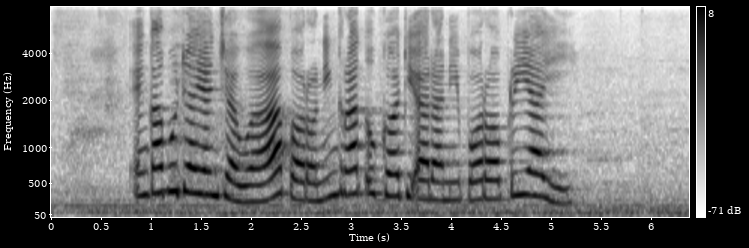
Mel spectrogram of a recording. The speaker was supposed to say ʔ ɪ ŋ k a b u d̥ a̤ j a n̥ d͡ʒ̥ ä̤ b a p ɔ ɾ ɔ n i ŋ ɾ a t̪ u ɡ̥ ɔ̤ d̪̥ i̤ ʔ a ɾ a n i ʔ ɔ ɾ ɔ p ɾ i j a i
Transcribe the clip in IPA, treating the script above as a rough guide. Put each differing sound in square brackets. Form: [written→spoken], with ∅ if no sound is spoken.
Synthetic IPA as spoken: ʔ ɪ ŋ k a b u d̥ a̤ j a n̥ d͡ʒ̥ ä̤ [b→w] a p ɔ ɾ ɔ n i ŋ ɾ a t̪ u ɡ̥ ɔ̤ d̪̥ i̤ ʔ a ɾ a n i [ʔ→p] ɔ ɾ ɔ p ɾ i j a i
